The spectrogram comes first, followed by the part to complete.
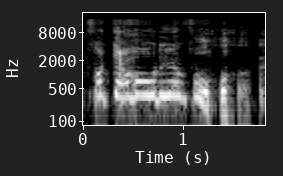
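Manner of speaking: very high, slow squealed demand; mock pleading. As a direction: squeal it out, laughing. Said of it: "I was like".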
